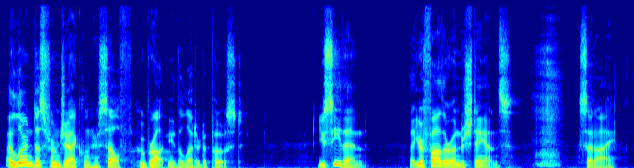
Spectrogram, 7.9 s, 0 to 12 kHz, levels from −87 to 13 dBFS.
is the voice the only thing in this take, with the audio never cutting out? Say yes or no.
no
